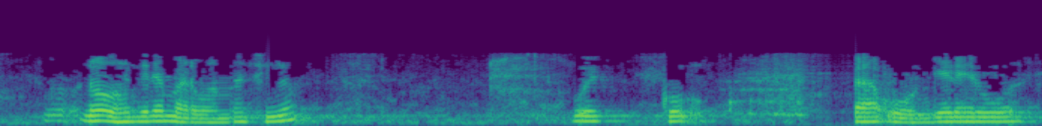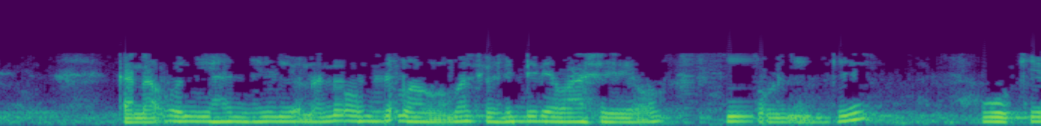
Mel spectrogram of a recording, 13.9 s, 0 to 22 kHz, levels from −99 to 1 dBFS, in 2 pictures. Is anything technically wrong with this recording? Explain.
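Yes. The whole clip carries iLBC codec damage that is plainly audible. It is narrowband, so nothing above 4 kHz survives. At the roughly 13.3 kbps the sound points to, each 30 ms block is coded on its own. The speech stays clear but has a rough, slightly synthetic edge, and it lacks any of the air or sibilance that higher frequencies would carry.

Lost iLBC frames break up four passages: 1.47 to 1.57 s (90 ms), 5.33 to 5.71 s (360 ms), 9.18 to 9.60 s (about 210 ms of gaps spread over 420 ms, none much longer than a few frames), and 11.51 to 12.06 s (about 390 ms of gaps spread over 540 ms, the longest near 200 ms). Each time, the decoder covers the gap by repeating the last pitch cycle with added noise, so the speech turns into a held, buzzy or breathy vowel that fades over the longer gaps. Because every frame decodes independently, the speech snaps back as soon as packets resume.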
